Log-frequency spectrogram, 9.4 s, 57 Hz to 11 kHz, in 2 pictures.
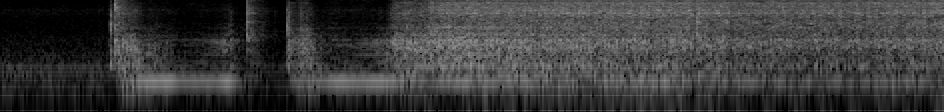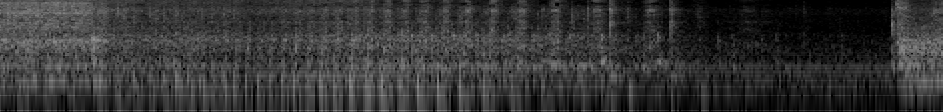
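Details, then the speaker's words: Snapper SR1433 rear-engine rider, sat 8 years, fuel line primed into filter: several cranking pulls, then ragged uneven running a few seconds before dying; carburetor fuel delivery fault, later found needle badly stuck in seat. "Go back into hyper starter mode here. Still not much fuel."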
